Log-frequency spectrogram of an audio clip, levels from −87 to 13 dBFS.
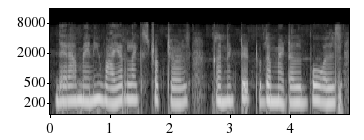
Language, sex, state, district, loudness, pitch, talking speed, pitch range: English, female, Gujarat, Valsad, -14 LUFS, 220 Hz, 130 wpm, 210-230 Hz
